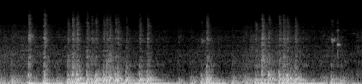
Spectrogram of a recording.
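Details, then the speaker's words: Long-sitting 600 hp Phase 5 2005 Chevy Cobalt race car with fuel leaks, just started with big smoke. Lumpy, uneven running with irregular pops and surges, barely holding on. Rough running; owner suspects a bad tune, settings unknown. "it does have a horrible tune in it, so that's the problem. I don't know what it's set at right now."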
